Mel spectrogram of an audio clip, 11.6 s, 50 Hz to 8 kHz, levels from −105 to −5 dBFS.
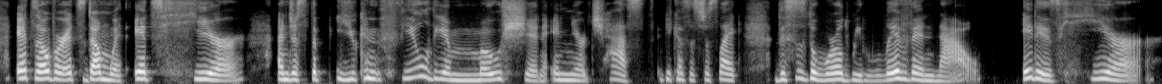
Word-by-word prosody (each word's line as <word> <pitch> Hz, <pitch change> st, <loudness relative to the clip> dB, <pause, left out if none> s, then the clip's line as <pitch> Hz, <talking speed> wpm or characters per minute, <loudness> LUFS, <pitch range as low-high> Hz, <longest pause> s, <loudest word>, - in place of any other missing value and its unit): it's 265 Hz, -1 st, +5 dB
over, 245 Hz, -2 st, +6 dB
it's 220 Hz, +1 st, +1 dB
done 225 Hz, +1 st, +5 dB
with, 185 Hz, -3 st, -2 dB
it's 245 Hz, -1 st, +3 dB
here", 230 Hz, -2 st, +2 dB, 0.3 s
and 225 Hz, -1 st, +3 dB
just 220 Hz, 0 st, 0 dB
the 240 Hz, -, +2 dB, 0.2 s
you 225 Hz, -3 st, -2 dB
can 250 Hz, 0 st, 0 dB
feel 295 Hz, +8 st, -6 dB
the 245 Hz, -1 st, -2 dB
emotion 200 Hz, -1 st, -1 dB
in 210 Hz, -2 st, -3 dB
your 190 Hz, -2 st, -5 dB
chest 200 Hz, -8 st, -6 dB, 0.2 s
because 225 Hz, -2 st, -8 dB
it's 200 Hz, 0 st, -8 dB
just 215 Hz, 0 st, -7 dB
like, 205 Hz, -5 st, -2 dB, 0.4 s
this 220 Hz, +4 st, 0 dB
is 255 Hz, -3 st, -2 dB
the 245 Hz, -, +4 dB
world 210 Hz, -1 st, +1 dB
we 190 Hz, -, -4 dB
live 215 Hz, +7 st, +3 dB
in 190 Hz, -5 st, 0 dB
now, 170 Hz, -, -6 dB, 0.4 s
it 260 Hz, +1 st, +3 dB
is 195 Hz, -7 st, +2 dB, 0.3 s
here. 235 Hz, -3 st, -2 dB
220 Hz, 170 wpm, -24 LUFS, 200-240 Hz, 0.4 s, over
